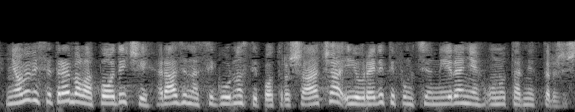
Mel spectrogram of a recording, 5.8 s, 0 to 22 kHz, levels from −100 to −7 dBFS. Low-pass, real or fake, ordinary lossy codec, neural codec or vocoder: 5.4 kHz; real; none; none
